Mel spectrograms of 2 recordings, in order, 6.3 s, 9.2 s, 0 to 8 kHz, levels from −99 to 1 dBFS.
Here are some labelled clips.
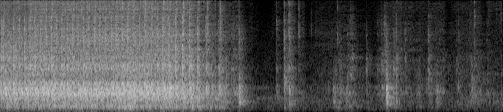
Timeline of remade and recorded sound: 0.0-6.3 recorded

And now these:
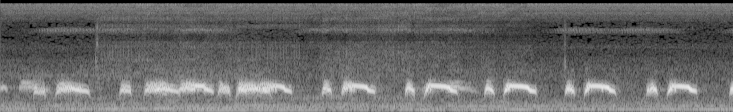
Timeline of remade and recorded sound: 0.0-1.7 recorded; 1.7-2.9 remade; 2.9-3.8 recorded; 3.8-6.7 remade; 6.7-9.2 recorded

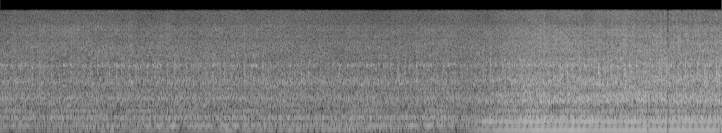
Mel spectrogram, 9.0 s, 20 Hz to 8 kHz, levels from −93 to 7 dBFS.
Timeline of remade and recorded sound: 0.0-8.1 remade; 8.1-9.0 recorded

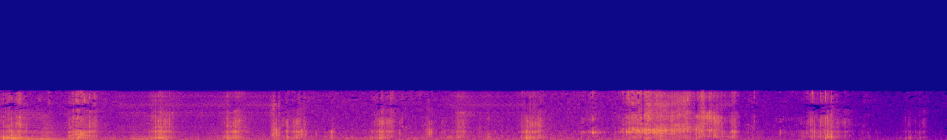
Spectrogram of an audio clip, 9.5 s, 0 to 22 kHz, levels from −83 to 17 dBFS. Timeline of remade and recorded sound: 0.0-1.2 recorded; 1.2-2.8 remade; 2.8-4.5 recorded; 4.5-5.4 remade; 5.4-6.5 recorded; 6.5-7.4 remade; 7.4-9.5 recorded

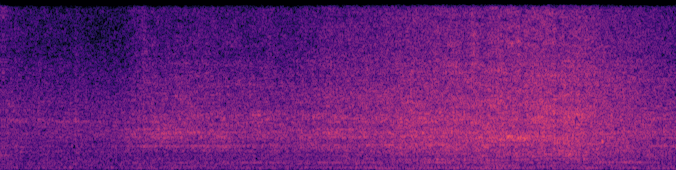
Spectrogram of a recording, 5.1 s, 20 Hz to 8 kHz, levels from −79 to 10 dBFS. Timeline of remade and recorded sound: 0.0-5.1 recorded

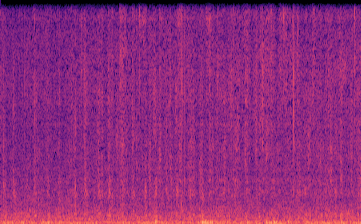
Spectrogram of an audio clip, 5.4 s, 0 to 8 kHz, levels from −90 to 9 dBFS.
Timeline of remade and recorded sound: 0.0-5.4 remade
